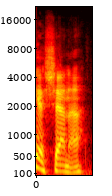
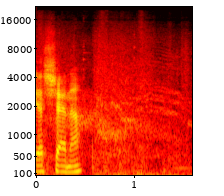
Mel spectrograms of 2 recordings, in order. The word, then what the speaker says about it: Eshenna: Um, how's your name pronounced? Miss Miss Asha. I say Asha. Asha. ish. Eshenna. Yeah, some people say Asha. Doesn't really bother me, but that's not how I pronounce it. I say Asha.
